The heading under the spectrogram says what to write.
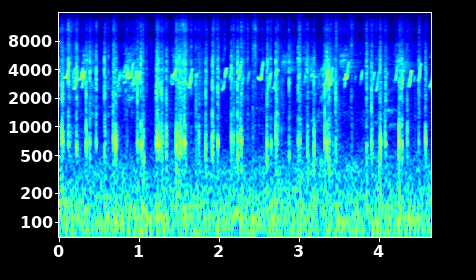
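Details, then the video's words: Many dyed, coloured chicks peep together in a constant flock chorus of short, high, downslurred cheeps, overlapping rapidly, with dense tapping and clicking noises and a low background rumble. "Chicken Sounds"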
